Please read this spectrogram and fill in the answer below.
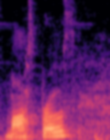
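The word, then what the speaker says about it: Mas Bros: I've got a 6-cup turner, but I have heard really good things about, I think it's pronounced Moss Brothers, M-A-S-B-R-O-S, Moss Bros, which is on Amazon,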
